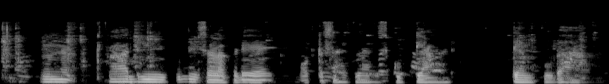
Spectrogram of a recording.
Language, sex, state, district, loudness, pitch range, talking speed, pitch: Rajasthani, male, Rajasthan, Nagaur, -26 LUFS, 100-115 Hz, 110 wpm, 105 Hz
